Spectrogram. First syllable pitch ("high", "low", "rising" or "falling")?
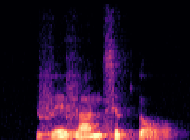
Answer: rising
